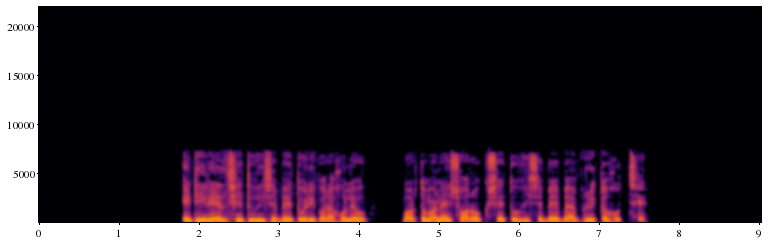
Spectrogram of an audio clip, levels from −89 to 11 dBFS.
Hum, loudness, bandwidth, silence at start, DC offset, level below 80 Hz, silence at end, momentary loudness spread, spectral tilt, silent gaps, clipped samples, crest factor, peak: none; -14 LUFS; 7.6 kHz; 1.8 s; under 0.1%; -54 dBFS; 1.45 s; 10 LU; -6.5 dB/octave; 4.41-4.52 s; under 0.1%; 14 dB; -2 dBFS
